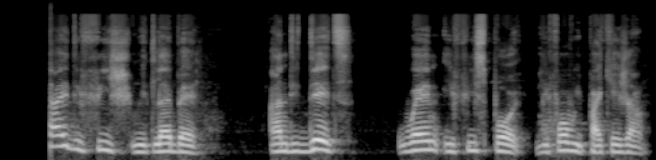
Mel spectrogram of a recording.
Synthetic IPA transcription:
taɪdifiʃwiθlɛbɛl | ãndidet | wɛ̃nifispɔbifɔwipakʰed͡ʒãn

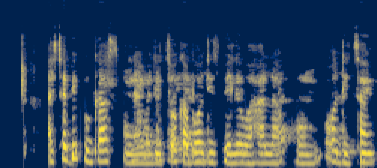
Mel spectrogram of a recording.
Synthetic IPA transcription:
asɛpiplɡasɔ̃ndetʰɔkabaʊt̚disbɛlewaɦalaɔnɔ̰lditʰãɪ̃m

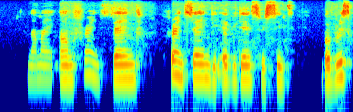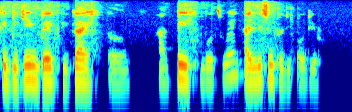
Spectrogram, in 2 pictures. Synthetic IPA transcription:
namaɪɔ̃mfɹɛ̃ndsɛ̃nd | fɹɛ̃ndsɛ̃nddiʔɛvidɛ̃nsɹisivd | bɔbɹiskibiɡĩnbɛɡdəɡaɪ | ʌm | ãnpebɔtwɛ̃naɪlisə̃ntudiʔɔdio

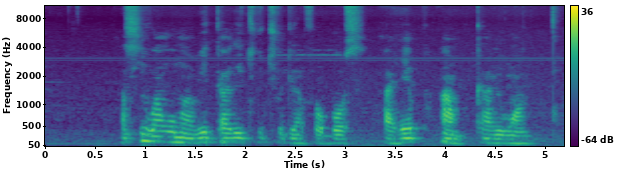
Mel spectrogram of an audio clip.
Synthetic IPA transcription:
asiwãnwumãnwikaɾitʰut͡ʃidɾɛ̃nfɔbɔsaɦɛpamkaɾiwãn

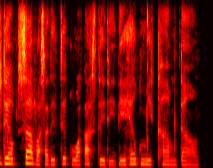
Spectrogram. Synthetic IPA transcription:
deɔbzavasadetʰekwakastedideɦɛlpmikʰãmdãʊ̃n

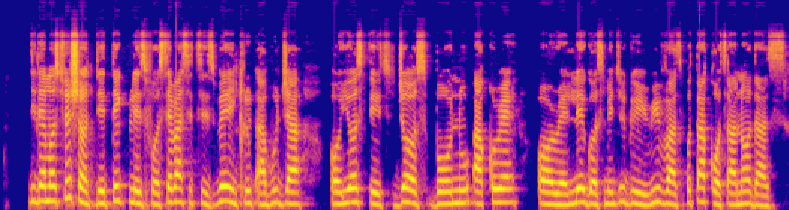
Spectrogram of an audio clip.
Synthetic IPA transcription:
didɛmɔ̃stɹeʃɔ̃ndetek̚plesfɔsɛvɹasitisweĩŋkludabud͡ʒa | ɔjɔstetd͡ʒɔsbɔnũʔakuɾɛ | ɔɾɛleɡɔsmẽd͡ʒuɡɾiɹivaspɔtakɔtsãnɔdas

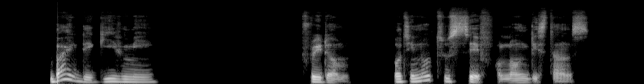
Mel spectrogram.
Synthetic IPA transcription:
baɪk̚deɡivmi | fɹidɔ̃m | b̥ɔtinotʰusefɔlɔ̃ŋdistã̰ns

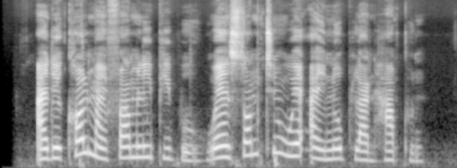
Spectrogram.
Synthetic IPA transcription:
ʔajdekʰɔlmajfamilipipolwɛ̃nsɔ̃mtʰĩŋwɛʔajnopʰlãnhapʰɔ̃n

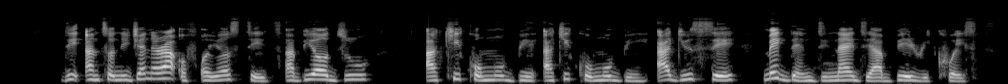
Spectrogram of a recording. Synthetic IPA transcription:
diʔãntonid͡ʒɛnɛɹalʔɔfɔjɔstetabiɔdu | ombiakikʰomobĩaɡjuse | mek̚dɛ̃mdinaɪdɪabeɹikʰwɛst

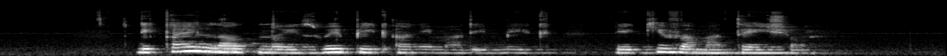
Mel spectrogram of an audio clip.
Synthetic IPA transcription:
dikãɪ̃nladnɔɪswebiɡanimaldemek | deɡivamatɛ̃nʃɔ̃n

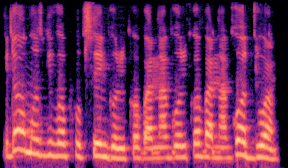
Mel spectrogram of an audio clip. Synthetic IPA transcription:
widɔ̃ɔlmos̬ɡivɔp̚hopsen̩ɡoɾikɔvanaɡoɹikɔvanaɡɔd̚ːuãm

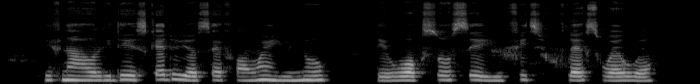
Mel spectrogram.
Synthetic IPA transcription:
ifnaolideskɛdujɔsɛlfɔ̃wɛ̃njuno | dewɔksosejufitflɛkswɛlwɛl

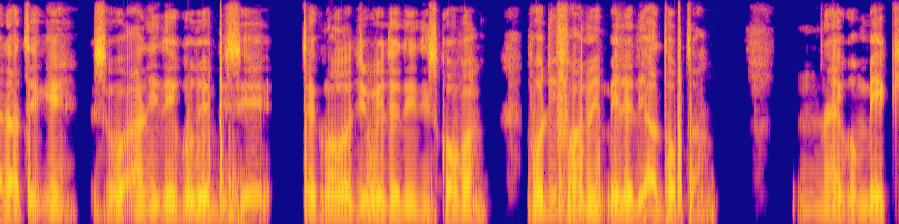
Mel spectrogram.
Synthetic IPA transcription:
datḛɡẽn | so̰ã̰nideɡodebisḛ | tɛknɔlɔd͡ʒiwedɛdediskɔva | fɔdefamḭ̃mʔedɛdeadɔptʰa | naiɡomek

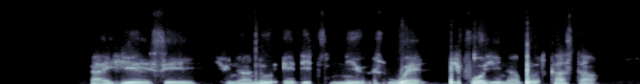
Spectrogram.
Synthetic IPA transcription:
aɪhiəse | junanoʔɛditnjuswɛl | bifɔjunabɹɔdkʰastãm

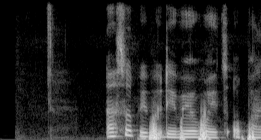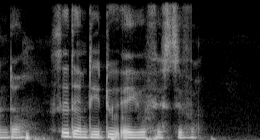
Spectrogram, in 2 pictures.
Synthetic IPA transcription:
asopipʰl̩dewɛwaɪtʰɔ̰pʰãndãʊ̃nsedɛ̃mdeduʔɛ̰jofɛstival

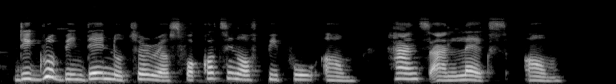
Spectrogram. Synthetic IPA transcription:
diɡɹup̚bĩndenotʰɔɹiɔlsfɔkɔtĩnɔfpipʰlɔm | hãndsãnlɛɡs | ɔm

